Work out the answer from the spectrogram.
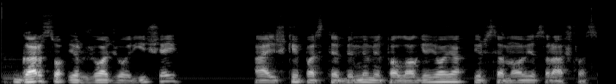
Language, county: Lithuanian, Kaunas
